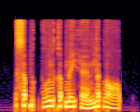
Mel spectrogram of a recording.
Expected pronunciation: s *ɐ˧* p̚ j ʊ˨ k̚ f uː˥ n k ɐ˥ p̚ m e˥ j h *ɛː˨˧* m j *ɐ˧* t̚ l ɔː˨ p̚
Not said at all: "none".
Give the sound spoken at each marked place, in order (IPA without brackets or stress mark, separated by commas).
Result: ɐ˥, ɛː˨˥, ɐ˥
